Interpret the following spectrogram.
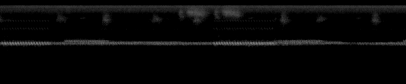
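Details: Crickets chirping in grass on a warm summer night in Bulgaria, recorded with a surround microphone: a steady high trill runs throughout, overlaid by brief louder pulses from other crickets, with no other animals or people.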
